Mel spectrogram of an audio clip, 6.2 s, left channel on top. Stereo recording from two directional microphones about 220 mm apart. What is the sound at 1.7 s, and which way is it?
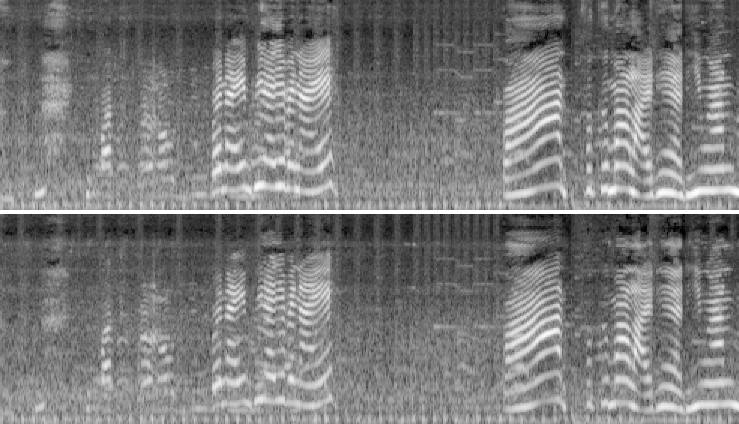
Speech, 35° left (ahead or behind).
